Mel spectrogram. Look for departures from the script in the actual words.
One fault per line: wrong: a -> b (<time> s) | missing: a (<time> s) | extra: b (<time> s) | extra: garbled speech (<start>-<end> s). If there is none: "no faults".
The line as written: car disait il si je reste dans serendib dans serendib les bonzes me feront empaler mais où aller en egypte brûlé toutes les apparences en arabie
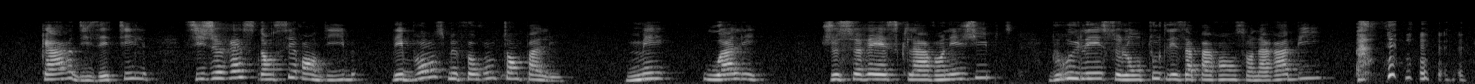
missing: dans serendib (3.5 s)
extra: je serai esclave (8.2 s)
extra: selon (11.0 s)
